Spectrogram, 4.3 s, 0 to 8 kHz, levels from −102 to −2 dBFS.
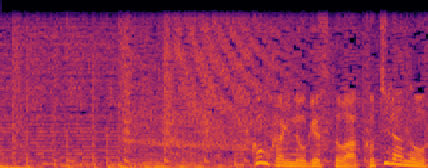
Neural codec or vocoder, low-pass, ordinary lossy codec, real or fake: none; 7.2 kHz; none; real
